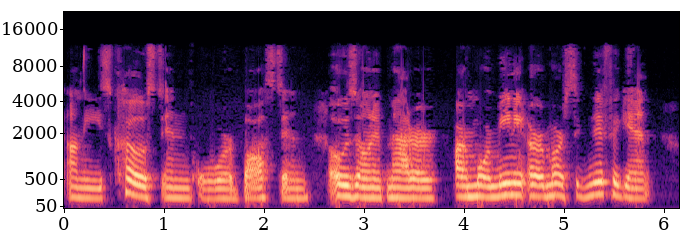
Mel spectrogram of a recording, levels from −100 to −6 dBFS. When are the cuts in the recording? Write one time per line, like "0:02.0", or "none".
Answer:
0:01.3
0:02.6
0:03.2
0:03.8

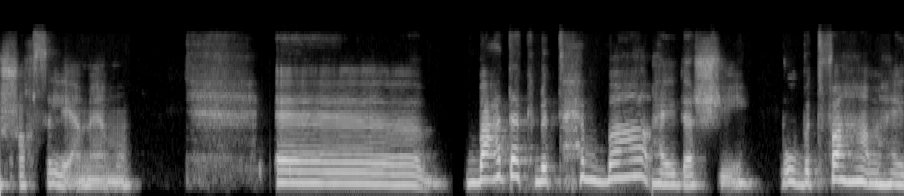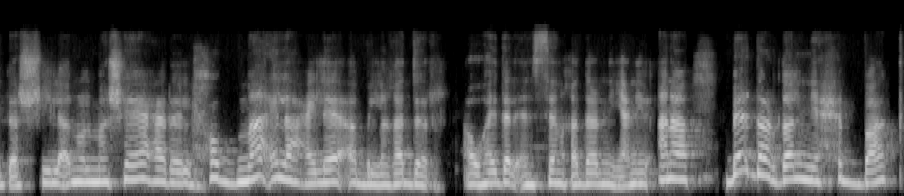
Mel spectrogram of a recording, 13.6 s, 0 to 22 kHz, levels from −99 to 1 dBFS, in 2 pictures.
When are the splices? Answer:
0:03.4
0:04.9
0:10.2

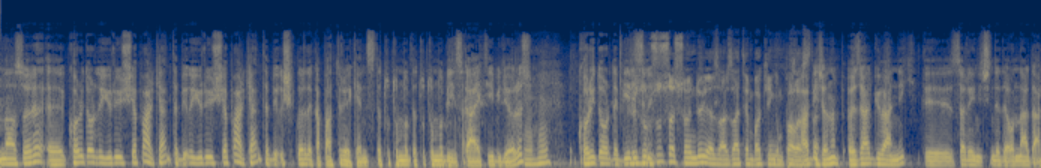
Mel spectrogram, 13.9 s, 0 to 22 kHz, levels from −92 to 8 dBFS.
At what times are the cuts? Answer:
0:02.5
0:05.5
0:06.2

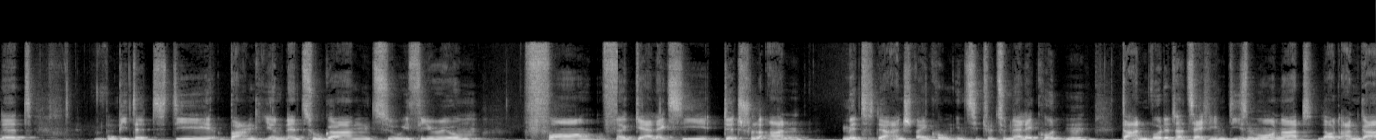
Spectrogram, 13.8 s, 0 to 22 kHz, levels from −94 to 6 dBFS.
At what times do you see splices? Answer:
0:01.1
0:02.9
0:06.2

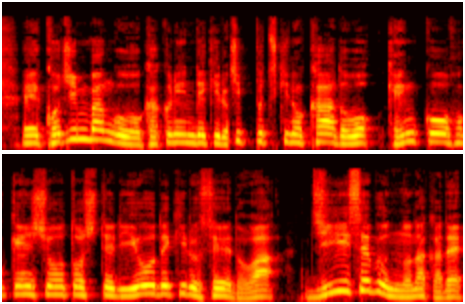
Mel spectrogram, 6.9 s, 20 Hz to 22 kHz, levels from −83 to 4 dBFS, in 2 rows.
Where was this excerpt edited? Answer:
0:01.7

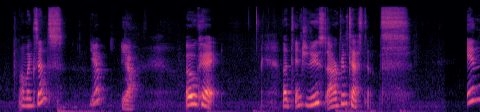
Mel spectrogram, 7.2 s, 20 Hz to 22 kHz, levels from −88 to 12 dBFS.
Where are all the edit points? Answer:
none

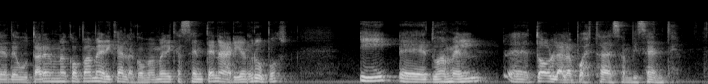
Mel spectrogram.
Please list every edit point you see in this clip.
0:02.5
0:05.0

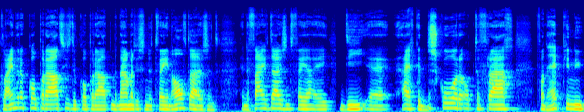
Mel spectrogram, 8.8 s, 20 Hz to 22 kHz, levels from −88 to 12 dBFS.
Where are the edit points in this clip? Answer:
0:02.0
0:05.0
0:06.4

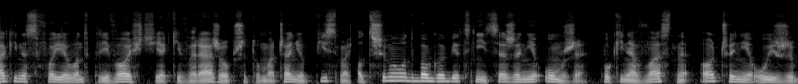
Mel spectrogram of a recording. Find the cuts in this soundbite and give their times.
0:03.5
0:05.9

